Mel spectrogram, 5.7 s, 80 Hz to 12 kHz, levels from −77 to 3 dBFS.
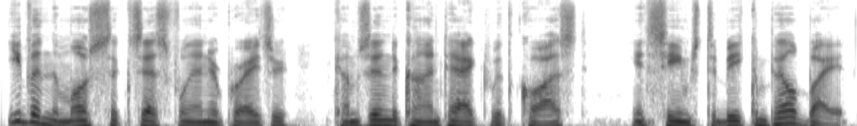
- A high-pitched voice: No, low, 115 Hz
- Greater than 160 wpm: Yes, average, 180 wpm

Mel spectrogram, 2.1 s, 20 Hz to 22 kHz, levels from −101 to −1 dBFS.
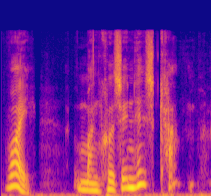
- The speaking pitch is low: No, medium, 175 Hz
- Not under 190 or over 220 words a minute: No, average, 170 wpm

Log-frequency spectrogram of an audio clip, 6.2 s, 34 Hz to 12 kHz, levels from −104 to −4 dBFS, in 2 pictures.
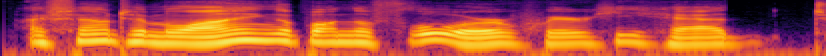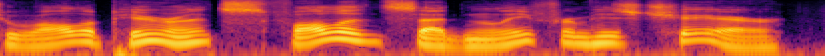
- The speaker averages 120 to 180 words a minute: Yes, average, 175 wpm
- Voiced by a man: Yes, male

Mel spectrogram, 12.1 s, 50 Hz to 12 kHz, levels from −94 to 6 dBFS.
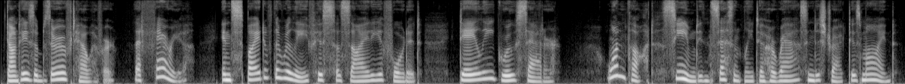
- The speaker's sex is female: Yes, female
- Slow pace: Yes, slow, 130 wpm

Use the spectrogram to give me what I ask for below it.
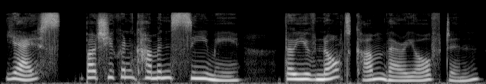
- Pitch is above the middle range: Yes, high, 240 Hz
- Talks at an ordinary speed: Yes, average, 175 wpm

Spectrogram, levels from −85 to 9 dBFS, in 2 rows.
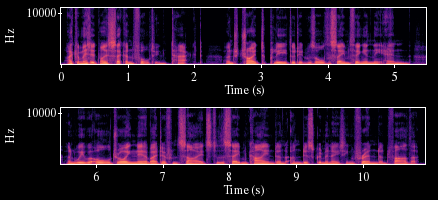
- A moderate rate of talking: No, fast, 215 wpm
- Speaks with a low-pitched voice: Yes, low, 115 Hz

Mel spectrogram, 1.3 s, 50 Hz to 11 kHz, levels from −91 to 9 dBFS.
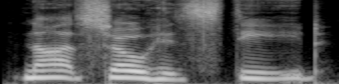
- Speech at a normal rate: Yes, average, 190 wpm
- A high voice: Yes, high, 215 Hz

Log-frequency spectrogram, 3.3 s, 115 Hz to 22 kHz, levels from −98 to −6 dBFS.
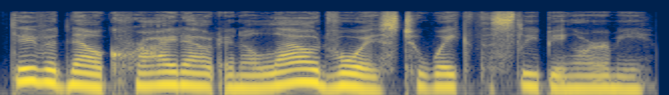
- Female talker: Yes, female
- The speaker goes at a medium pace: No, fast, 235 wpm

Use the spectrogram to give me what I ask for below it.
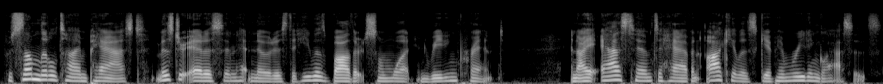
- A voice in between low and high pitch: Yes, medium, 160 Hz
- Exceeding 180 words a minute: Yes, average, 195 wpm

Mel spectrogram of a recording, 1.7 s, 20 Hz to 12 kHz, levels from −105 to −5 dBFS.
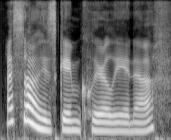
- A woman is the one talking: Yes, female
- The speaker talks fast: Yes, fast, 210 wpm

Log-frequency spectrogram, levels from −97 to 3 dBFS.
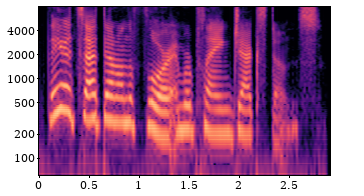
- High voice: Yes, very high, 255 Hz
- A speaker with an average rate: No, fast, 245 wpm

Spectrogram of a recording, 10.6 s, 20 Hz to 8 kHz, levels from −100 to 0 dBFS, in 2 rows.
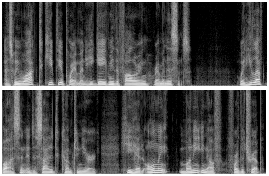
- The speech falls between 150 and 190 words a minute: Yes, average, 180 wpm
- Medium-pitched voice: Yes, medium, 145 Hz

